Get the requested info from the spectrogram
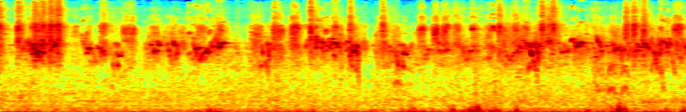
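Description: A budgerigar chatters in a rapid stream of scratchy warbles and high chirps.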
